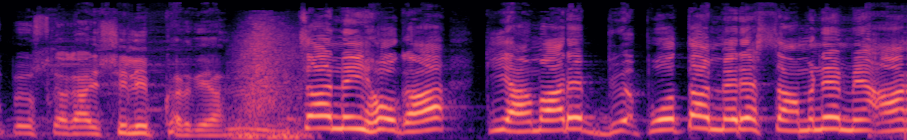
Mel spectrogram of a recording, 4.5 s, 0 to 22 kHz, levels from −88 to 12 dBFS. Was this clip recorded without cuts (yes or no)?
no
